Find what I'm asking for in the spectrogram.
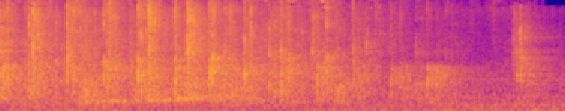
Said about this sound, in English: So let's give her a round of applause for that.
